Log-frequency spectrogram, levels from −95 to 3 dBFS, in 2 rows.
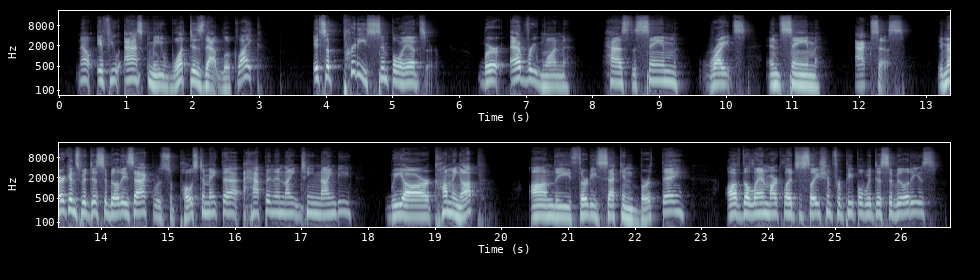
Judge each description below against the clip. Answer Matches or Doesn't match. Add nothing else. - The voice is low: Doesn't match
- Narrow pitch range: Doesn't match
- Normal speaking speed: Doesn't match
